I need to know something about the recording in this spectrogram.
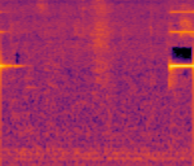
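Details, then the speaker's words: Maytag Neptune front-loading washer, powered on: a shrill high beep, a short blip, then a steady unbroken tone that won't stop, and the off button does nothing. The owner suspects a bad control panel causing an error alarm. "you can tell this panel is this panel is messed up it's just having some errors it's not supposed to be doing this beeping i'm pressing off but nothing happens"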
